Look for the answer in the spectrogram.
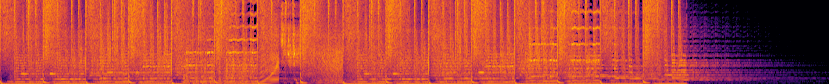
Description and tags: Melodic Dubstep loop
A nice dubstep loop for putting in your musicproject.
bass, beat, dance, drum, dubstep, loop, melodic, techno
